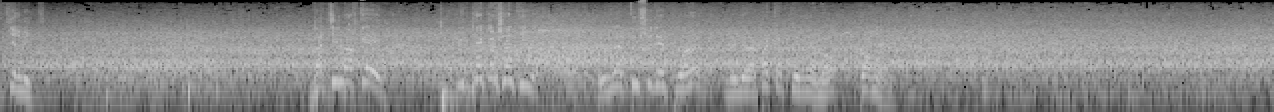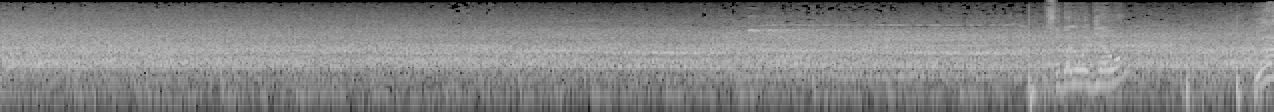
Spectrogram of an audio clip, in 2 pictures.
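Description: A large stadium crowd roars and murmurs.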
